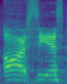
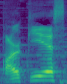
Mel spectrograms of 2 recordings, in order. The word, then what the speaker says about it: Arceus: phone in the game we're getting a call on our rs phone instead of our arc phone so i think that's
